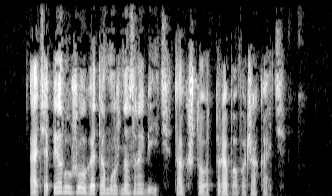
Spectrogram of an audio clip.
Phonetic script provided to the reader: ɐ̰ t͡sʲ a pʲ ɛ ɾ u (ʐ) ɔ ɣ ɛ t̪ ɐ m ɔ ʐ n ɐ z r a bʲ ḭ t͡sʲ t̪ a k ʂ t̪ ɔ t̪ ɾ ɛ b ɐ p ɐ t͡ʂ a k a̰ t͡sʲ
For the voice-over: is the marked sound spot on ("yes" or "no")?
yes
